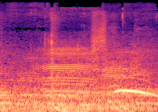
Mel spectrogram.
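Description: A flock of about sixty to seventy sheep in a Nepal hill village, with a clear nearby bleat rising over steady outdoor background noise and faint talk.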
